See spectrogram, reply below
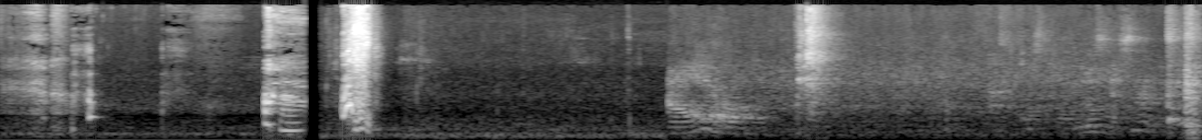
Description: Cute and funny sneezing cats. Sneezing cats sneeze like people.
